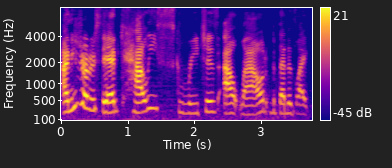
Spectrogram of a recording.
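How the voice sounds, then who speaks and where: A woman player in a casual tabletop game, talking in an animated, excitable way. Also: a little high, moderate pace, dry recording, soft background music. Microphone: headphones with mic.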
